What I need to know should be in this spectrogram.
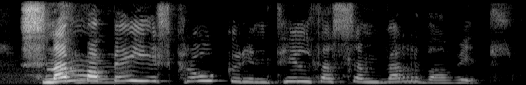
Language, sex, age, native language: Icelandic, male, 18-19, Icelandic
